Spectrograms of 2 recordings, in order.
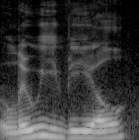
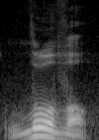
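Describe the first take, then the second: First: Louisville said as "LOO-ee-vill", every syllable spelled out; the outsider's Louisville, "Loo-ee-vill"; wrong pronunciation. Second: Louisville said as "LUH-vul", two syllables, swallowed middle; local pronunciation. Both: Shown as a demonstration. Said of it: "You know, it's pronounced Louisville".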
